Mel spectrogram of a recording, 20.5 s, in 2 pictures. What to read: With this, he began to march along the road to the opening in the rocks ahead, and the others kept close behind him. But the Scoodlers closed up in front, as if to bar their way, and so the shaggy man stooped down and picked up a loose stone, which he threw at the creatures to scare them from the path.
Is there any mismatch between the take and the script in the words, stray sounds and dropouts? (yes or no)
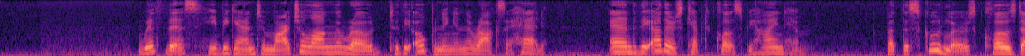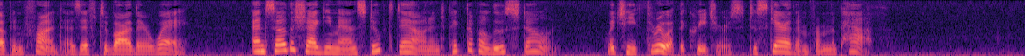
no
